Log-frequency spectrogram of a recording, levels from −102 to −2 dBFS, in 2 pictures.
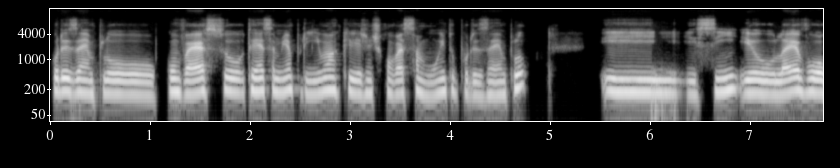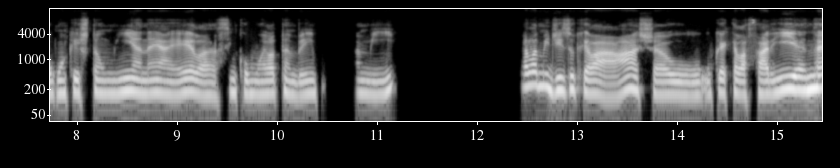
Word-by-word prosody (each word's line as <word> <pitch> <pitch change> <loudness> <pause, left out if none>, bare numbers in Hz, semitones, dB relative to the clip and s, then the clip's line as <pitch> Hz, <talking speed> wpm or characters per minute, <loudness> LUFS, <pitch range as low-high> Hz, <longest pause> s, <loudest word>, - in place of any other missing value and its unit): Por 185 -2 +1
exemplo, 160 -4 +1
converso 180 +1 +3
tem 195 -2 +2
essa 190 0 -1
minha 185 +3 0
prima 180 +1 -2
que 185 - -2
a - - 0
gente 165 +1 -6
conversa 165 +2 -2
muito, 170 +4 -5
por - - -9
exemplo, 155 - -2 0.7
e, 175 -3 0
sim, 185 +6 -1
eu 165 -1 +2
levo 175 +3 +4
alguma 170 0 +2
questão 175 -1 -4
minha, 175 +2 0
né, 170 +1 -1
a 160 -1 -2
ela, 155 -2 0
assim 175 +4 -7
como 160 -2 -4
ela 165 +1 -1
também 160 -1 -4 0.4
a 170 - -11
mim. 160 +5 -4 1.3
Ela 245 +3 +2
me 245 -2 +1
diz 195 0 +1
o - - +4
que 195 -2 -3
ela 165 +3 +3
acha 155 -6 -2
ou 150 -1 -3
o - - -8
que 175 +1 -1
que 170 - -3
ela 155 -1 +1
faria, 195 +5 +4
né, 215 +2 +8
170 Hz, 170 wpm, -20 LUFS, 160-185 Hz, 1.3 s, né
